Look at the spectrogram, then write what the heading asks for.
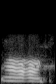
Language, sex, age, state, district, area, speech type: Manipuri, male, 45-60, Manipur, Churachandpur, rural, conversation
